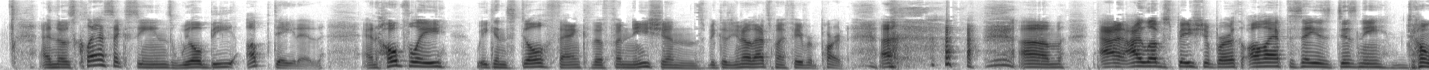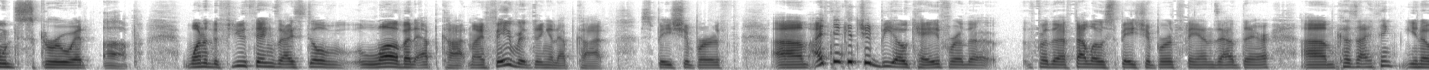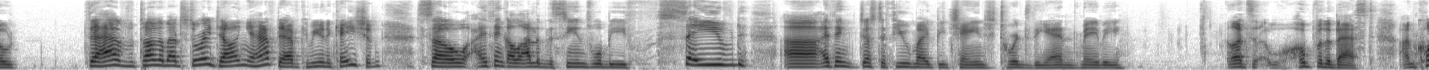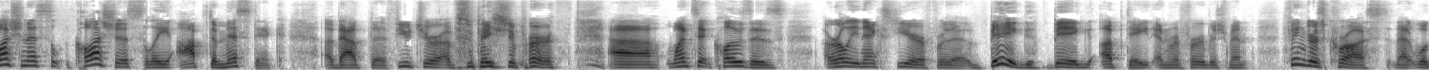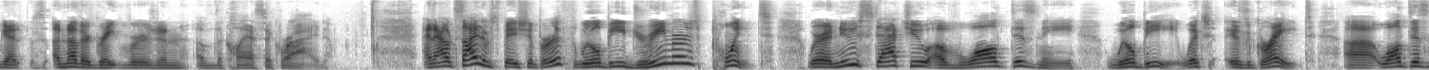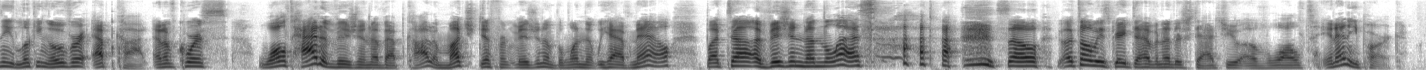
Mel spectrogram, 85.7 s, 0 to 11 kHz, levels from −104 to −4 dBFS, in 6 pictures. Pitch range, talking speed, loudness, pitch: 130-185 Hz, 155 wpm, -25 LUFS, 150 Hz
